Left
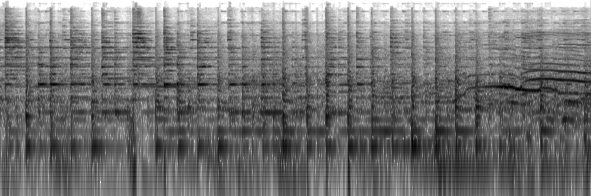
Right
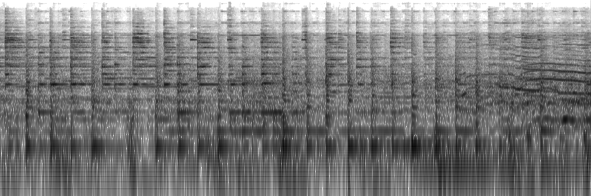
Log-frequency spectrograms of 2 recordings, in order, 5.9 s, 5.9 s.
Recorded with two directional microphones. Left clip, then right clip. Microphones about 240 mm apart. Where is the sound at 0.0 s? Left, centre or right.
Centre.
